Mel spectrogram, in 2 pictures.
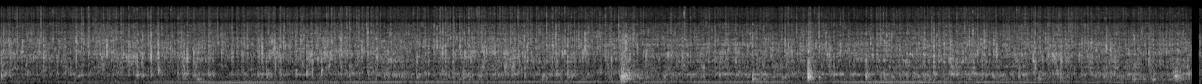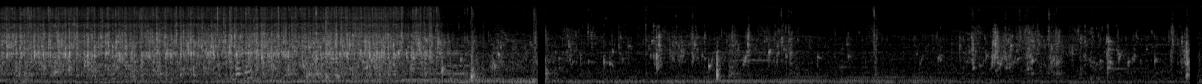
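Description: Water splashing and running as hands wash raw chicken wings in a metal basin of water, with a tap running into it. About two-thirds of the way in the water sound stops, leaving only faint scattered clicks.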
